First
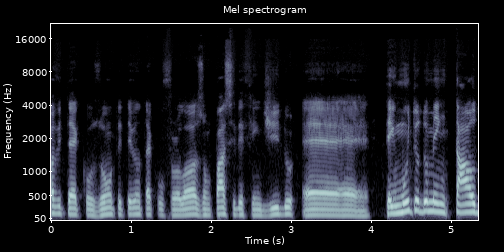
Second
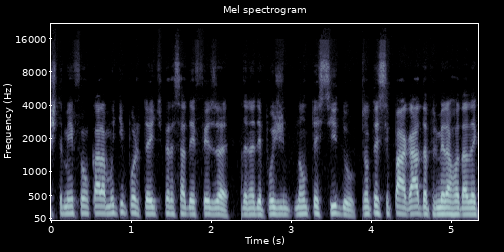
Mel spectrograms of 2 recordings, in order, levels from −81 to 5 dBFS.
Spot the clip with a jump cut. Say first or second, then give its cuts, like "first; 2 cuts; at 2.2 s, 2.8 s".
second; 2 cuts; at 2.4 s, 3.9 s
